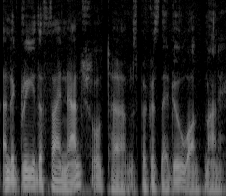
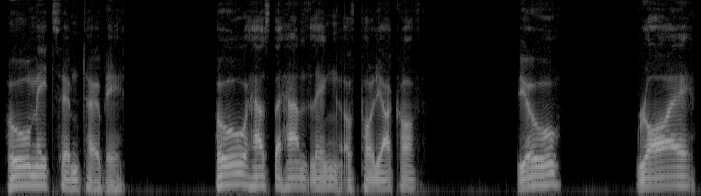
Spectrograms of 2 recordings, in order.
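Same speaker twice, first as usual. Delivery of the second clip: louder, firing the questions one by one; pressing interrogation; 4 semitones higher, 5 dB louder, slower than usual. Acted. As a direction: corner him with each name. Smiley presses Toby with questions.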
